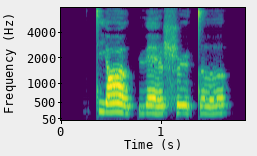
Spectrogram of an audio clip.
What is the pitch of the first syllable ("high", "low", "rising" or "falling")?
falling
